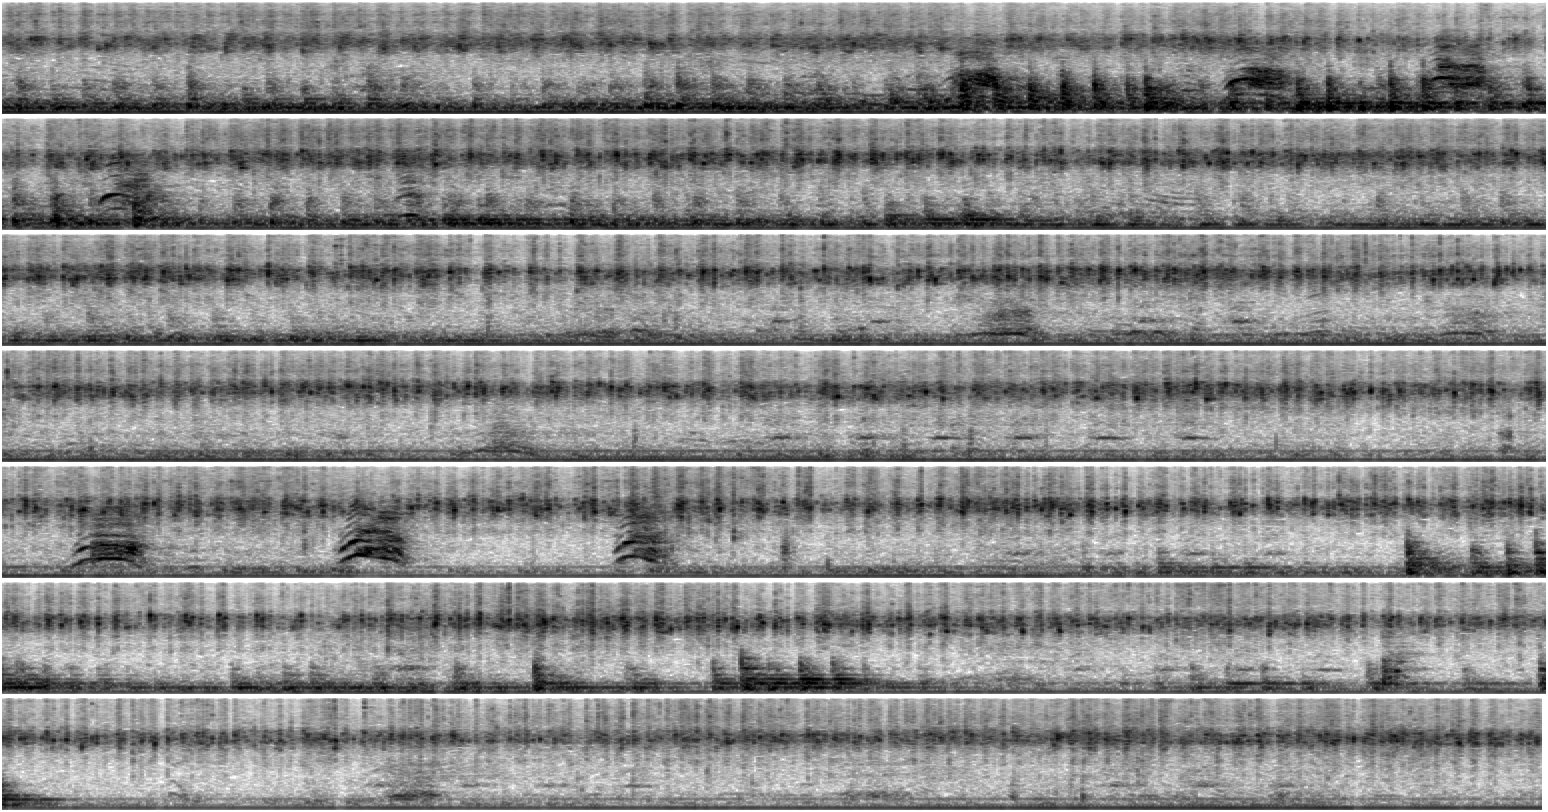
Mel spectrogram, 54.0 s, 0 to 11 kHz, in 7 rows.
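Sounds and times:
hand rattles shaken: 0.0 - 54.0
short rising vocal calls: 6.0 - 10.0.

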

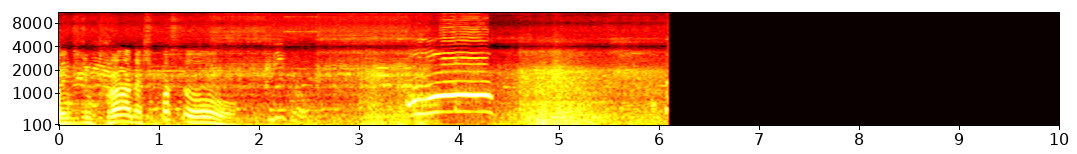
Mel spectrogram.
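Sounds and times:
rough noise: 0.8 - 6.1.

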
